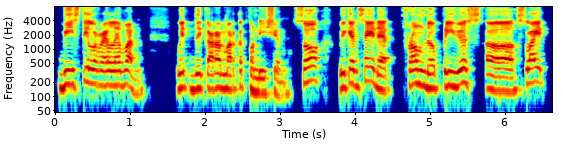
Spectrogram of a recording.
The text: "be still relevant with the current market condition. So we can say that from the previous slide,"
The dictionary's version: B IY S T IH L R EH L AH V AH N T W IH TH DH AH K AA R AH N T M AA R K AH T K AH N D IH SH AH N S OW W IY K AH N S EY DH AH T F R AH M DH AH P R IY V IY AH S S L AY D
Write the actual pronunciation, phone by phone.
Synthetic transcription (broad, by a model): B IY S T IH L R EH L AH V AH N T W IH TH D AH K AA R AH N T M AA R K AH T K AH N D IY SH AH N S OW W IY K AH N S EY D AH T F R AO M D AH P R IY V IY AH S S L AY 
